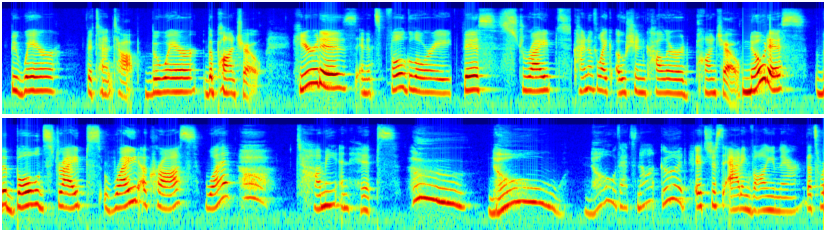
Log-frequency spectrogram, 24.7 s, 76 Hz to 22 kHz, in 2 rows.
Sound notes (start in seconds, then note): 18.6 gasping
